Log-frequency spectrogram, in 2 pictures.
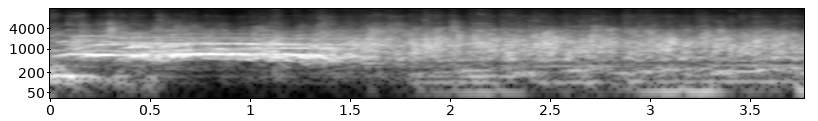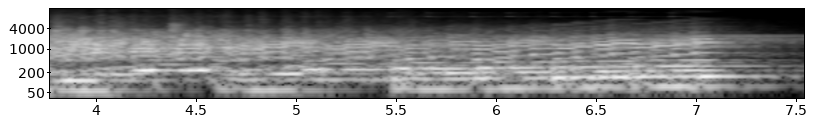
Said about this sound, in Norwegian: Hold applausen deres gående og ønsk hjertelig velkommen til Level Up!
